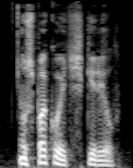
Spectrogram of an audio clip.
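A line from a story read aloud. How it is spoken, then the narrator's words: Gentle. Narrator (Russian): мягко сказал Асади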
